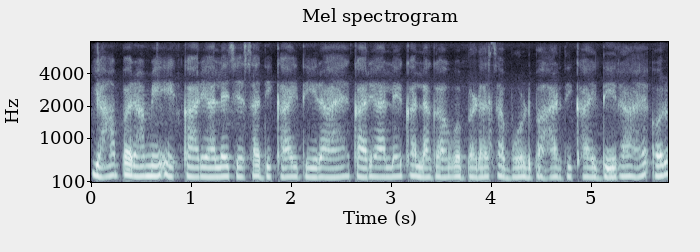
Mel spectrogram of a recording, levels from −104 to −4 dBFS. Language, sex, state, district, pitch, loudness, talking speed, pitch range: Hindi, female, Chhattisgarh, Bastar, 200 Hz, -17 LUFS, 260 wpm, 195-210 Hz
